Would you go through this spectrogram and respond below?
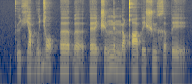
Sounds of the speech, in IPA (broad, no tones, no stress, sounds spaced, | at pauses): pʼ ʉ ç a b ʊ ɟ ɔ | ɜ ɓ ɜ | ɛ t͡ʃ ə ŋ ɛ ŋ œ qʼ a p e ʃ ʉ x ɜ p e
